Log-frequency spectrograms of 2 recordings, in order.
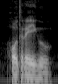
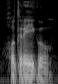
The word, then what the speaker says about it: Rodrygo: prénom simplement et donc en portugais brésilien à l'origine son prénom il se prononce Rodrigo Rodrigo c'estd que le r au début d'un mot en brésilien ça peut se dire comme en français mais dire un peu comme un H et d'ailleurs le dire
